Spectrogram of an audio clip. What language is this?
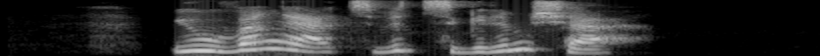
Kabyle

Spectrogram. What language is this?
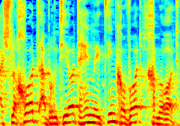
Hebrew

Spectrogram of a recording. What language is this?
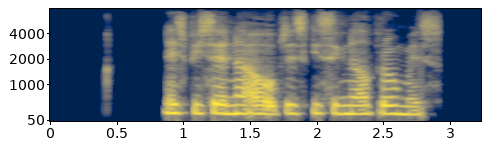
Czech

